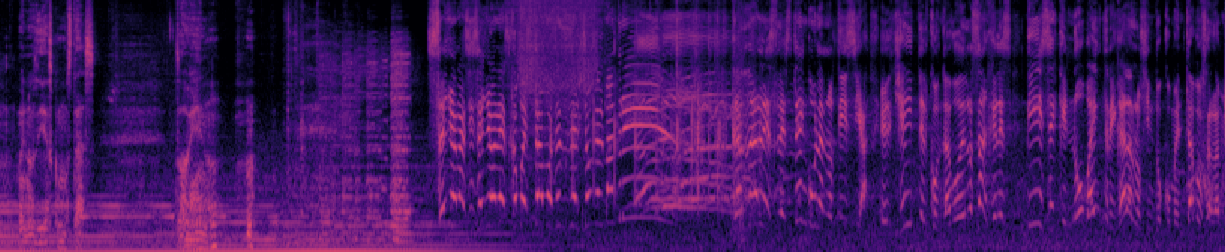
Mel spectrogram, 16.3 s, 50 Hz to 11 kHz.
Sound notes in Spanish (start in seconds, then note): 5.4 voz en el radio; 8.5 gritan "bravo"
